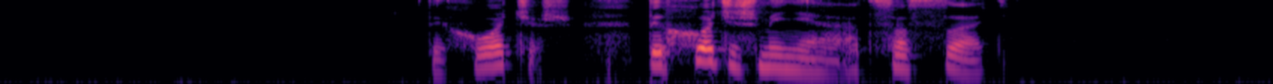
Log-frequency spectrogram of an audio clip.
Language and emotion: Russian, angry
